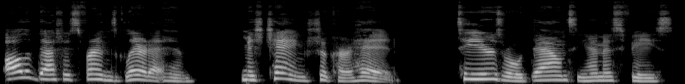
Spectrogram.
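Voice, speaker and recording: A woman reading a children's picture book aloud, expressive, slowing down for calm moments and speeding up for excitement. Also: medium pitch, no echo. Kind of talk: read-aloud storytelling.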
